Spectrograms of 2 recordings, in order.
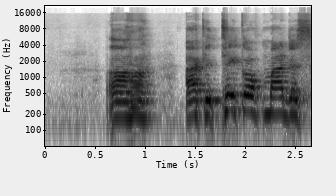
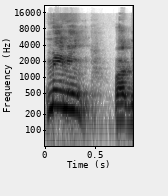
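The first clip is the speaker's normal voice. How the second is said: ordinary talk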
